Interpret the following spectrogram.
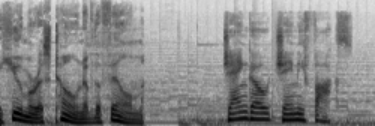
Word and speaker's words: Django: Django, Jamie Foxx. "The D is silent, hillbilly."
